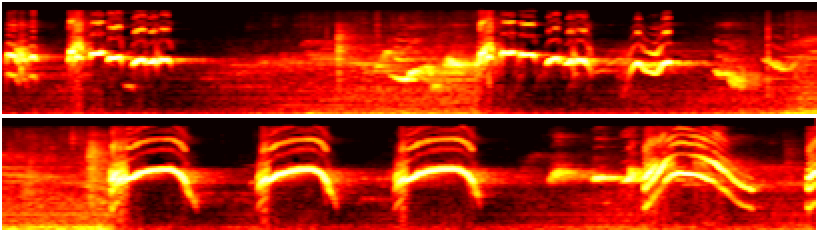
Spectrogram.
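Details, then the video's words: Provoked White-rumped shama in fighting song during training, tail flicking on its perch: jumbled chattering and slurred phrases give way to loud, clear arched whistles repeated about every half second. "Chòe Lửa Đánh Đuôi Sàn Cầu Kích Lửa Hót Căng. luyện Chòe lửa hót đấu."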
